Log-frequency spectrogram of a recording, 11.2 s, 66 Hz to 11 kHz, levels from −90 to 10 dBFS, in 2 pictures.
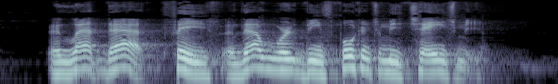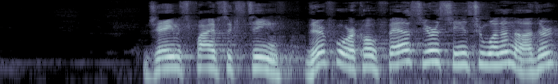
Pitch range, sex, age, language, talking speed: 145-225 Hz, male, 50-69, English, 120 wpm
